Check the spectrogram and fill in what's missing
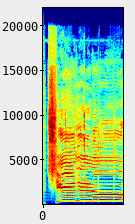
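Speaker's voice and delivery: high, drawn-out sing-song call. Retold or imitated. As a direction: call the wife from downstairs, stretched. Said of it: "મારા મિસિસને બોલાવો". (પત્નીને ઊંચા લંબાવેલા સૂરે બૂમ)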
